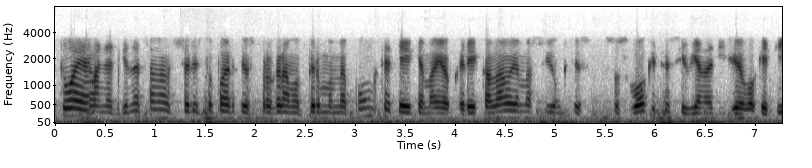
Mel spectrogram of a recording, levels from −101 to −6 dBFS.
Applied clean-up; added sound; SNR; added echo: none; Train; 8 dB; none.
